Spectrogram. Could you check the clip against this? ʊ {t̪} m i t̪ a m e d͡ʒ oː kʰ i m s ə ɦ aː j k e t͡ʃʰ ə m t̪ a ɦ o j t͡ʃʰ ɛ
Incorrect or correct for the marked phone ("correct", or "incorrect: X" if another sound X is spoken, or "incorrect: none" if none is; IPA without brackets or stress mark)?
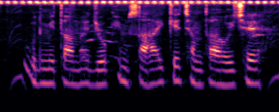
incorrect: d̪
